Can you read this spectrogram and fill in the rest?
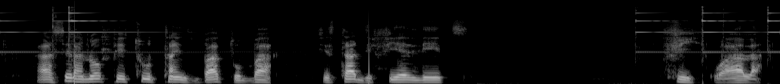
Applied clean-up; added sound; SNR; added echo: none; Bell; 11 dB; none.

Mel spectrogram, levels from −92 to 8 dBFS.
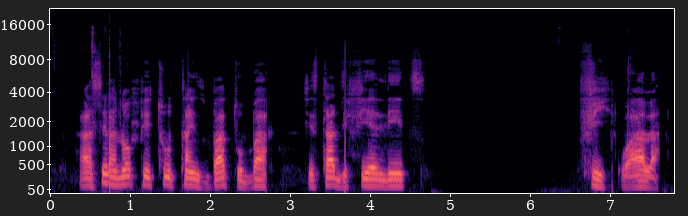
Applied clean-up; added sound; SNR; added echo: neural mask model Resemble Enhance denoiser.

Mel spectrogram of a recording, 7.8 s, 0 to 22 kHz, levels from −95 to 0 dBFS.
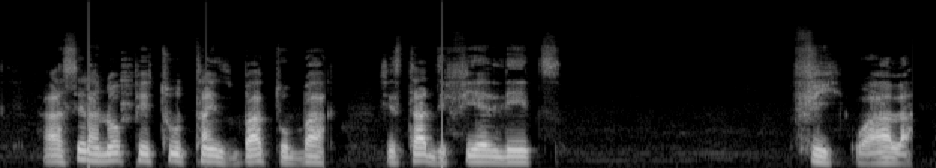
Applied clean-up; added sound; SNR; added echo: none; none; none; none.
